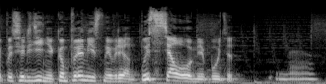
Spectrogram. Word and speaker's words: Xiaomi: Нам тут пишут в чатике, что правильно произносить Xiaomi.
